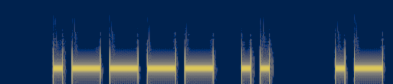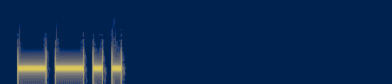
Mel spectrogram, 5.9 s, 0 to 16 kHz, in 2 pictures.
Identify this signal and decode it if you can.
Morse code, heard as a keyed tone, about 17 wpm, 700 Hz. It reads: 1I AZ
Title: Winter Field Day Exchanges 17wpm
